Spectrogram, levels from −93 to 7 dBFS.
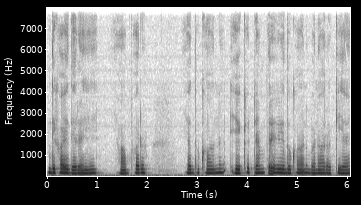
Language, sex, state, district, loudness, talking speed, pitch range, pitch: Hindi, male, Uttarakhand, Tehri Garhwal, -15 LUFS, 140 wpm, 155-175 Hz, 165 Hz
